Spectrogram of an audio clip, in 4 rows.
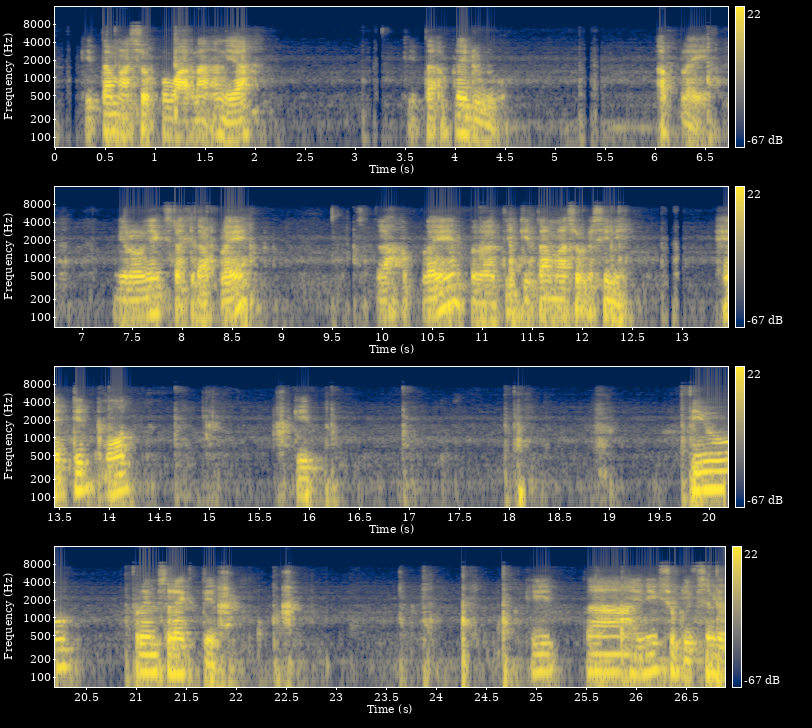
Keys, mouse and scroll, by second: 3.1 click, 8.2 click, 9.8 middle click, 9.8-10.3 scroll up 1, 12.3 click, 14.2 middle click, 15.1 scroll up 4, 15.8 scroll down 4, 16.4 middle click, 18.4 click, 19.9 click, 22.0-22.6 scroll down 3, 22.6 scroll down 4.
